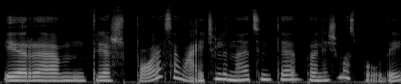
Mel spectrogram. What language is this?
Lithuanian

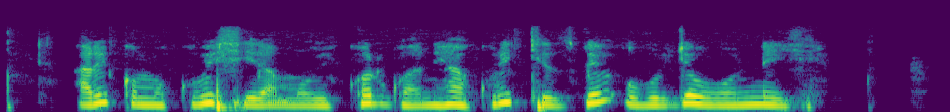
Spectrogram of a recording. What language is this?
Kinyarwanda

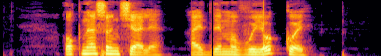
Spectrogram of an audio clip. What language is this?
Mari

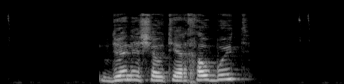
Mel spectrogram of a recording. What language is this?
Central Kurdish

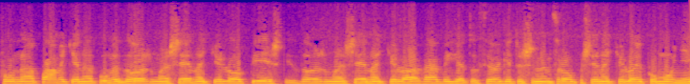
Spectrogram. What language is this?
Greek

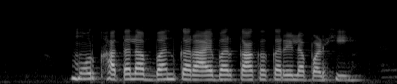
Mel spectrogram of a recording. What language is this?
Chhattisgarhi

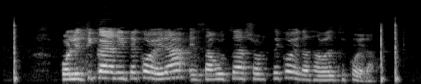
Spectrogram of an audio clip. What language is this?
Basque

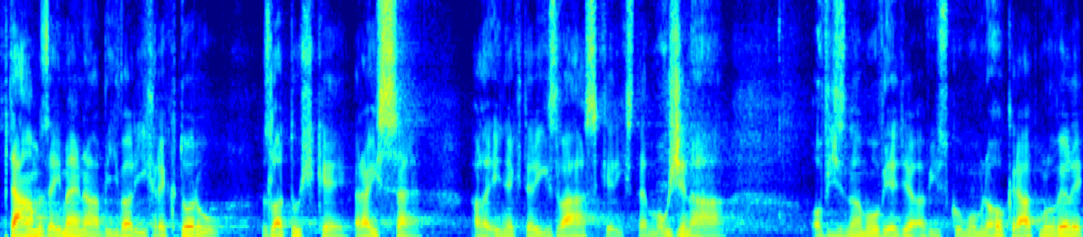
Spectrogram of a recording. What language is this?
Czech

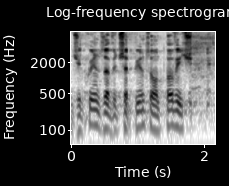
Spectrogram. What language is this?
Polish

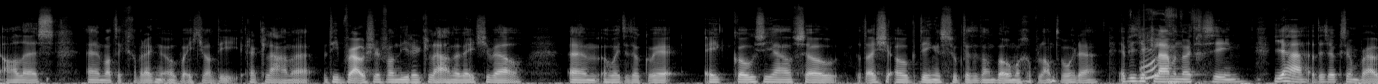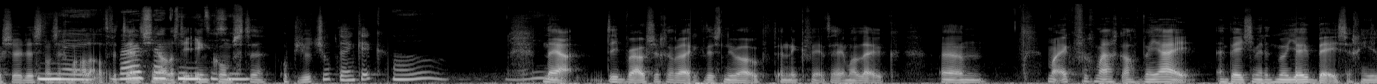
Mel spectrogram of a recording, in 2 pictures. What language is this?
Dutch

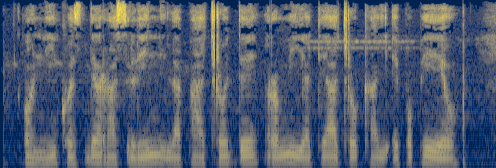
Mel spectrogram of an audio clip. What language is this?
Esperanto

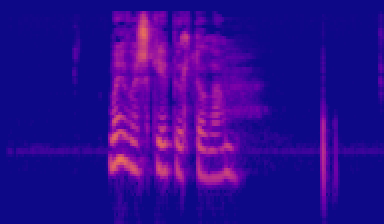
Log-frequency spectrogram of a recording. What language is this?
Mari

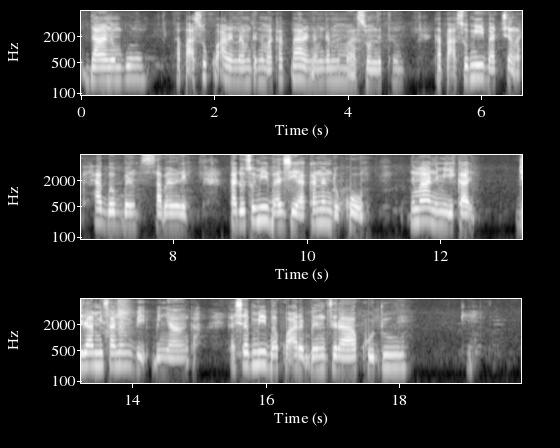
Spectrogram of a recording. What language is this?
Dagbani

